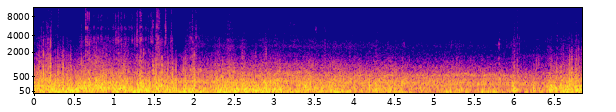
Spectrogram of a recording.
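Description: Strong wind buffeting the microphone near a large tornado, a loud steady rush with scattered knocks as the camera is picked up and moved. The wind eases somewhat about four seconds in, then picks up again near the end.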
